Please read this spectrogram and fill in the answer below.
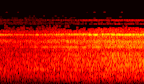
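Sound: jet aircraft engine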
